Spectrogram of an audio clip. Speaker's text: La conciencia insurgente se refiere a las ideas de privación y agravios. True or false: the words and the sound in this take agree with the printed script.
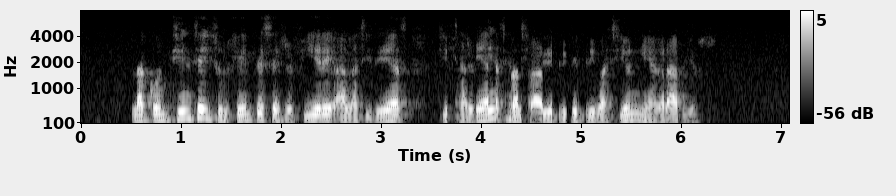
false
